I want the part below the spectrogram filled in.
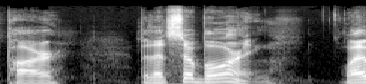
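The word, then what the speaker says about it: Paur: people directed by Frank power we haven't had for a little while yeah so I just recently found out it's just pronounced par but that's so boring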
